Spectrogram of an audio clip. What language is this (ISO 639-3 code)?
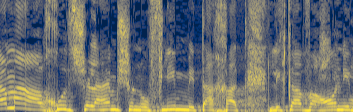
heb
